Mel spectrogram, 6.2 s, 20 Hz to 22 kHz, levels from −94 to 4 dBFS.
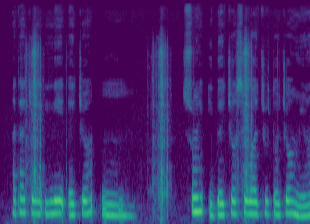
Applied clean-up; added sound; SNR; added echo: none; Cutlery, silverware; 18 dB; none.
